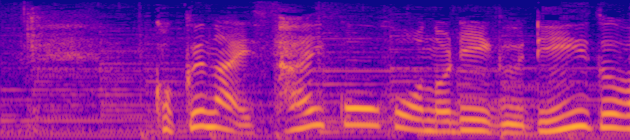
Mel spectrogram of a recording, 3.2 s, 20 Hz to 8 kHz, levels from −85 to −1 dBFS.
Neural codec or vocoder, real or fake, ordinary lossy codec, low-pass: none; real; none; none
